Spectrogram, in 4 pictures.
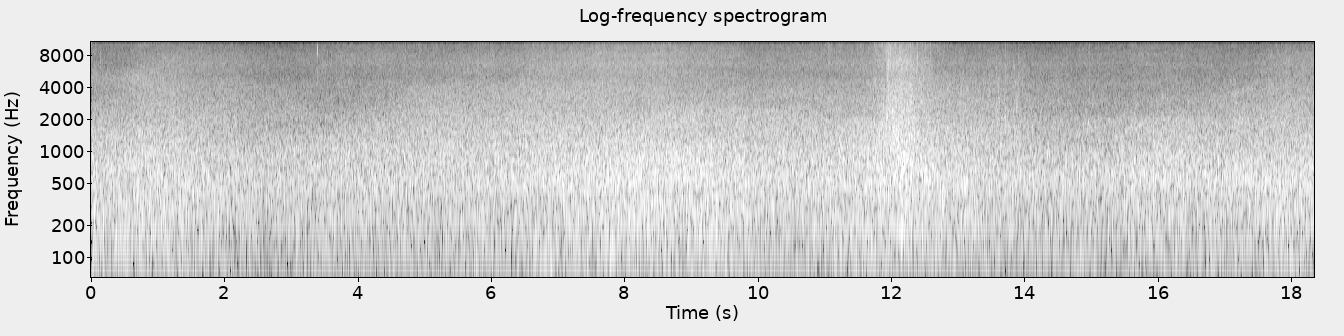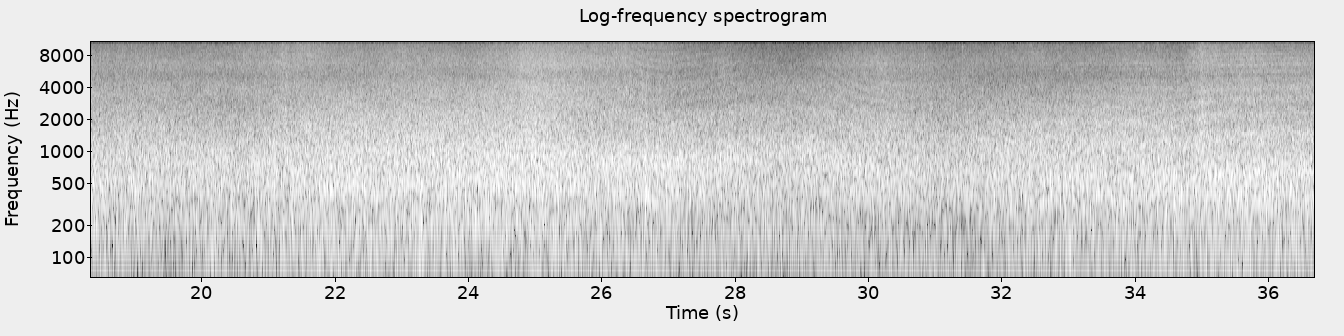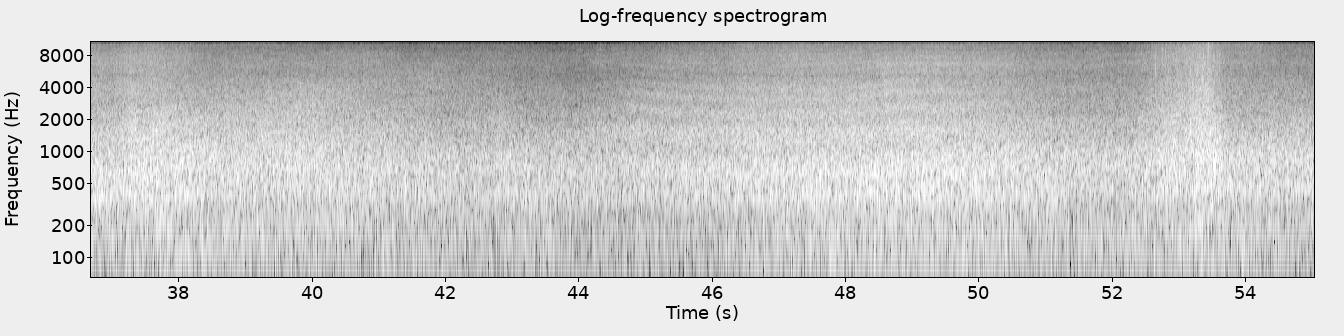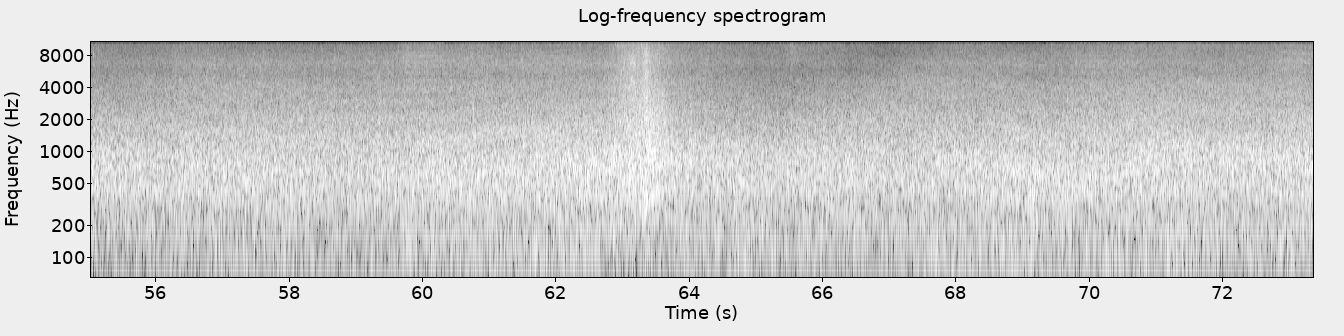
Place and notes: Sound of the waves, In the beach
Zoom H6 MS+ Rode NT4
Yilan County, Taiwan, 26 July, ~15:00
